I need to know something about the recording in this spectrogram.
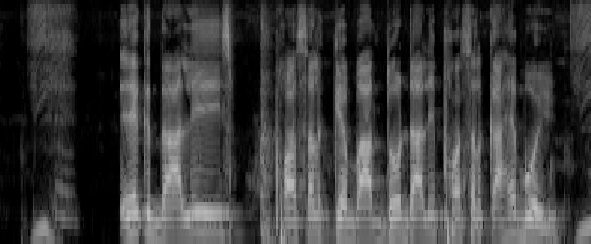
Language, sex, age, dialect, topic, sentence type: Bhojpuri, male, 18-24, Northern, agriculture, question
